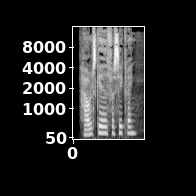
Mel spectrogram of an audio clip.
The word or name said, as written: haglskade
